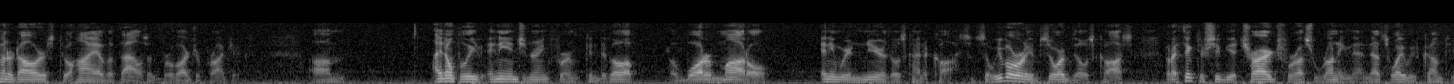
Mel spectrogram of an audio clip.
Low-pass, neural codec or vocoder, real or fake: 7.2 kHz; none; real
